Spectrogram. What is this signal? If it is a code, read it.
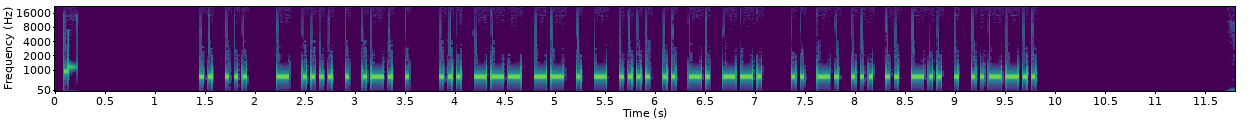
Morse code, heard as a keyed tone, about 28 wpm, 700 Hz. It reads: IS THERE SOMETHING INSIDE?
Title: Sentences from Top 1000 Words - Review Part 6 - 28wpm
